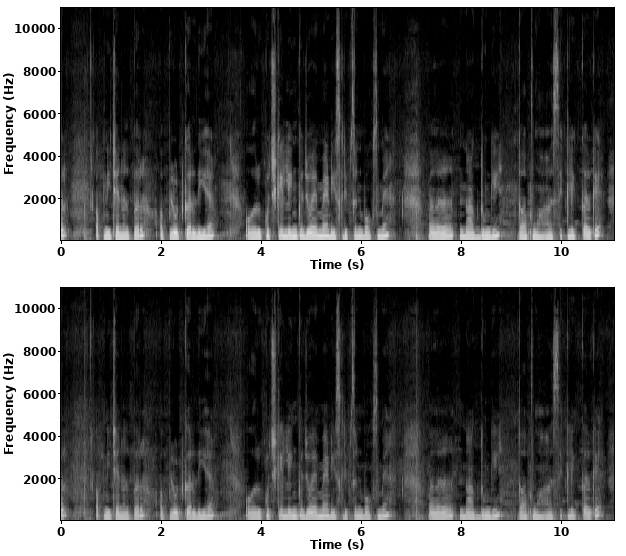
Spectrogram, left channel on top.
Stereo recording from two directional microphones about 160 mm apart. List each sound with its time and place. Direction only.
0.7 s a woman's voice: 30° left (ahead or behind)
